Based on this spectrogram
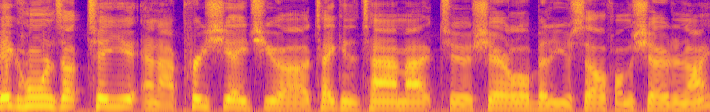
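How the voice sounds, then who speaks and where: A man's voice, an ordinary speaking voice, sits fairly high in pitch and shows ordinary pitch variation as he moves along at a fairly quick pace. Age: 40s. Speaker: radio DJ. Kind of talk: interview. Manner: casual.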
